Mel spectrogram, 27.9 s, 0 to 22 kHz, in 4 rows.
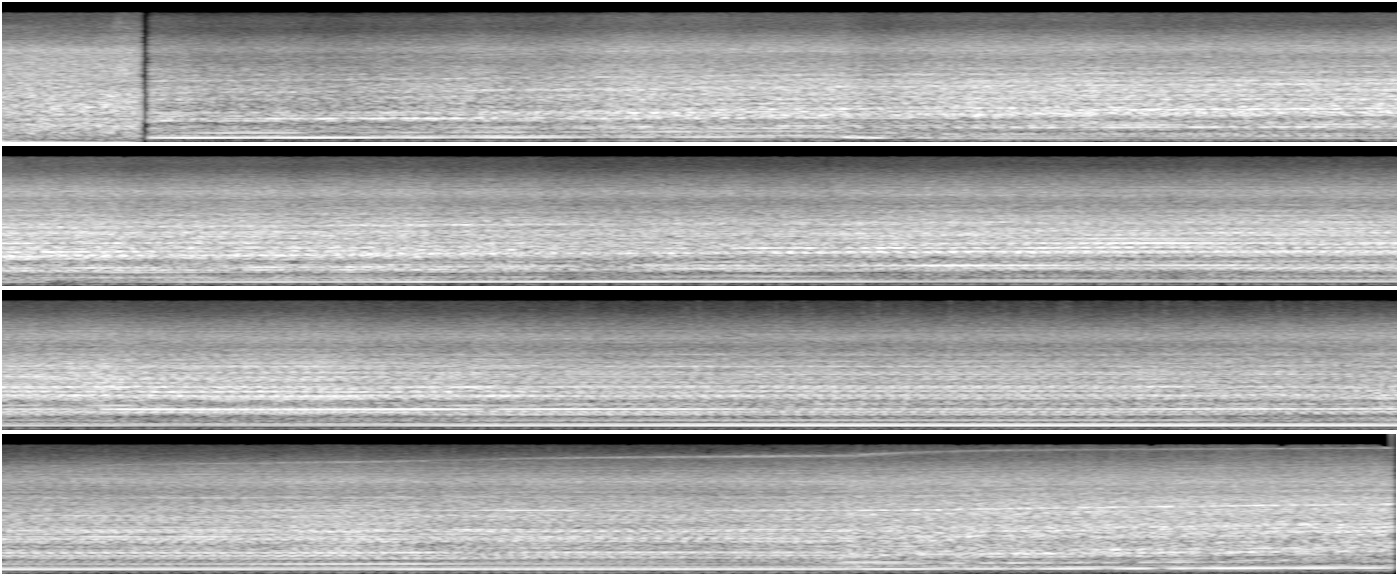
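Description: L5P Duramax 6.6 L V8 turbodiesel with an S369SXE turbo running under load on a dyno run. Its note holds steady for most of the time, then climbs over the last few seconds as a faint high whistle rises above it.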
